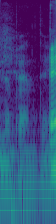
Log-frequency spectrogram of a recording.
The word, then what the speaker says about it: Nepenthe: Nepenthe. – I would say Nepenthe.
